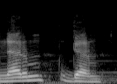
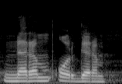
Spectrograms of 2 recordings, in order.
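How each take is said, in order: First: The r and m are said together with no vowel. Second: An extra vowel is inserted before the final m. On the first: The speaker calls it right. "असल लफ्ज़ है" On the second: The speaker calls it wrong. "गलत तरीके से पढ़ते और बोलते हैं"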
